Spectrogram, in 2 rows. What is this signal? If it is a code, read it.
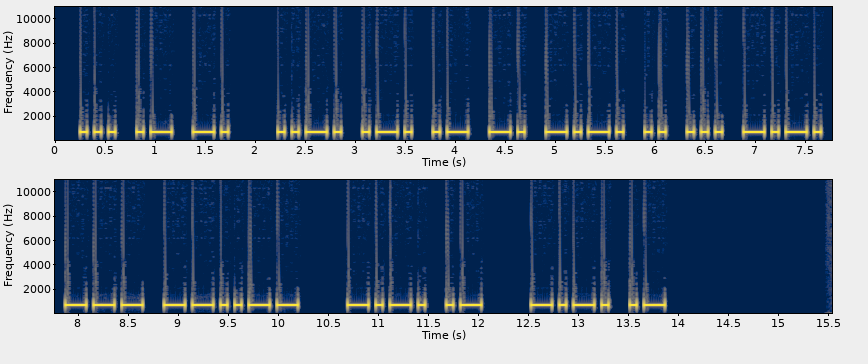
Morse code, heard as a keyed tone, about 17 wpm, 700 Hz. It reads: SAN FRANCISCO, CA CA
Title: Practice QSO - Exchange 1 - Beginning - 17wpm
